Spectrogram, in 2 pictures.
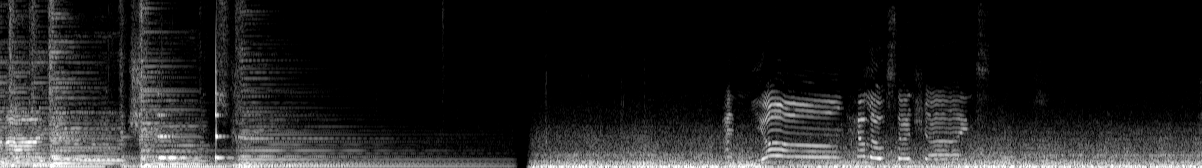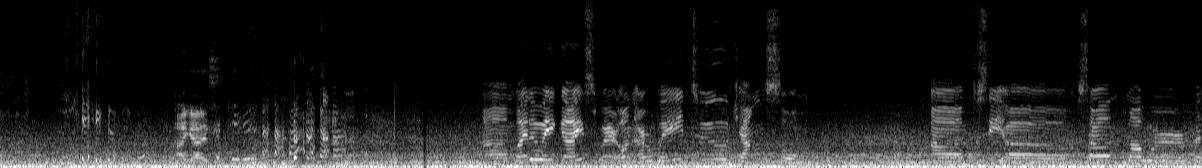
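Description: An acoustic-guitar theme tune ends on a held chord that fades out over about six seconds. It cuts to a steady low hum of engine and road noise heard inside a moving car's cabin.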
